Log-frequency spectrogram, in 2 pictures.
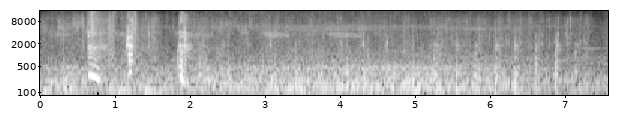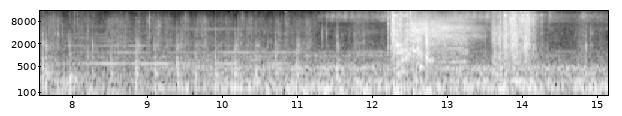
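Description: Footsteps clang on metal grating.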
